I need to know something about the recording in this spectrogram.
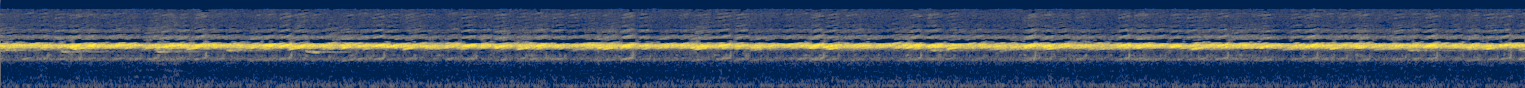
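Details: A farm pond early in the year, filled with tree frogs, mostly spring peepers: continuous shrill peeping from many callers blends into one high ringing drone, with occasional sharper rising notes near the start.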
